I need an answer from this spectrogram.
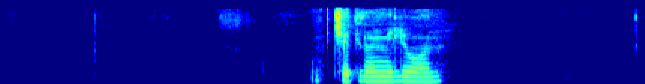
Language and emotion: Russian, neutral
